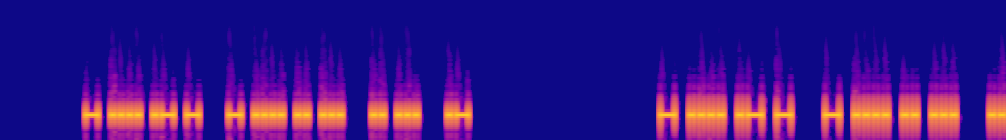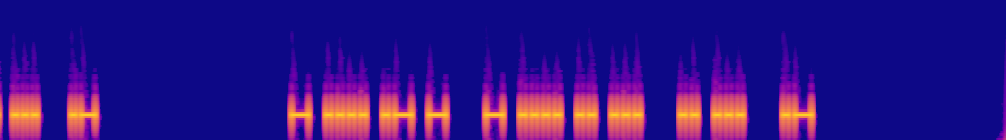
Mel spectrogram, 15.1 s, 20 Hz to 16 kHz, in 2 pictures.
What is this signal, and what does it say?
Morse code, heard as a keyed tone, about 32 wpm, 700 Hz. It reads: THAT THIS IS A THAT THIS IS A THAT THIS IS A
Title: Speed-Racing - Sets of 4 Words 28wpm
